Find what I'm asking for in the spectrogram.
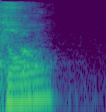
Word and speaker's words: Vachon: How did they pronounce it? It was French. – Vachon? – Was it Vachon? Vachon.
